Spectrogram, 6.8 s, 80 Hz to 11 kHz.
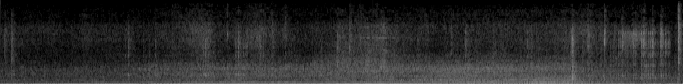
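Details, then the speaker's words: Range Rover P38 after gearbox filter and oil change for no-power fault, pulling away from rest in car park: steady rumble building evenly, no slipping; previously full throttle gave almost nothing. "mean i could have my foot to the floor before and he was getting nowhere"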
